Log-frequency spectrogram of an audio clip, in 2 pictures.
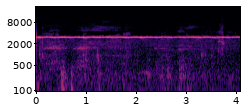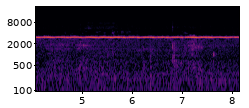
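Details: National Panasonic RS-612 cassette deck (about 1978) during service, playing a test tape tone on the right channel: steady high tone whose level sags off the peak as the head is adjusted; head azimuth out of alignment.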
